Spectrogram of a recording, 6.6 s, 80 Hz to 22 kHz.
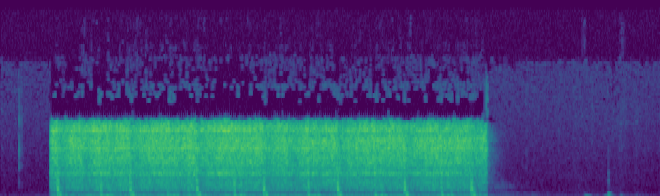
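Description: Regular heart sounds under heavy steady hiss, with an extra soft sound just before each first sound: a fourth heart sound (S4 gallop).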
